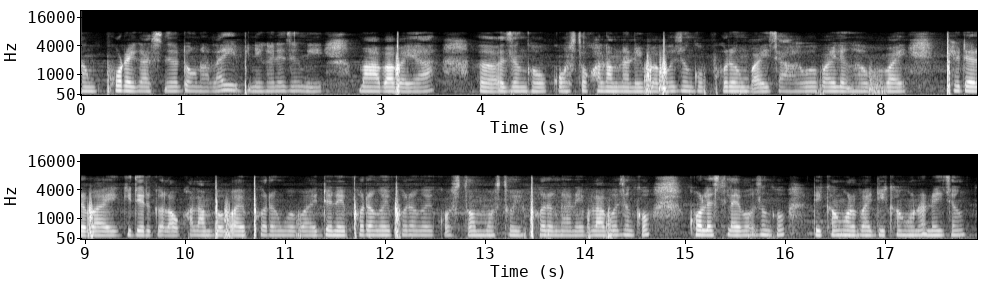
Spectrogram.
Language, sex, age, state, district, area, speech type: Bodo, female, 18-30, Assam, Chirang, rural, spontaneous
